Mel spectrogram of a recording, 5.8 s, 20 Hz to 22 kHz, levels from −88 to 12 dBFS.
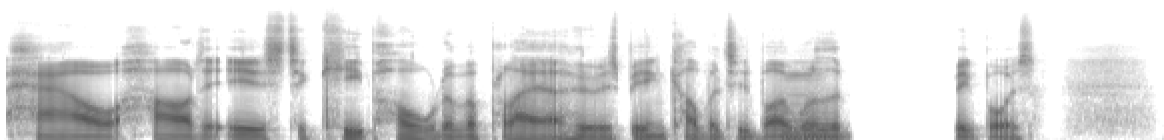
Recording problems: audio cutting out; at 4.5 s for 0.5 s

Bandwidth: 19 kHz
